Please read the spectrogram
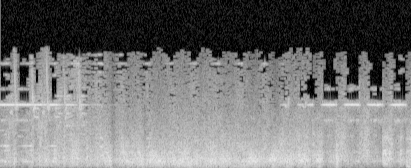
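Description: Harsh noise music: a loud, dense wall of distorted electronic noise spread across all pitches, churning and shifting in texture.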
